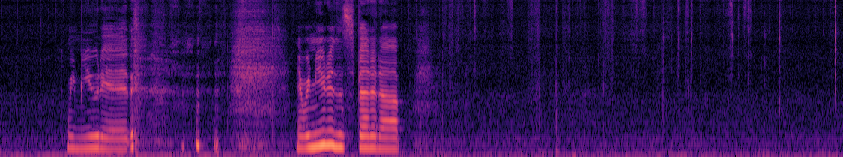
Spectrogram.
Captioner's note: laughs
